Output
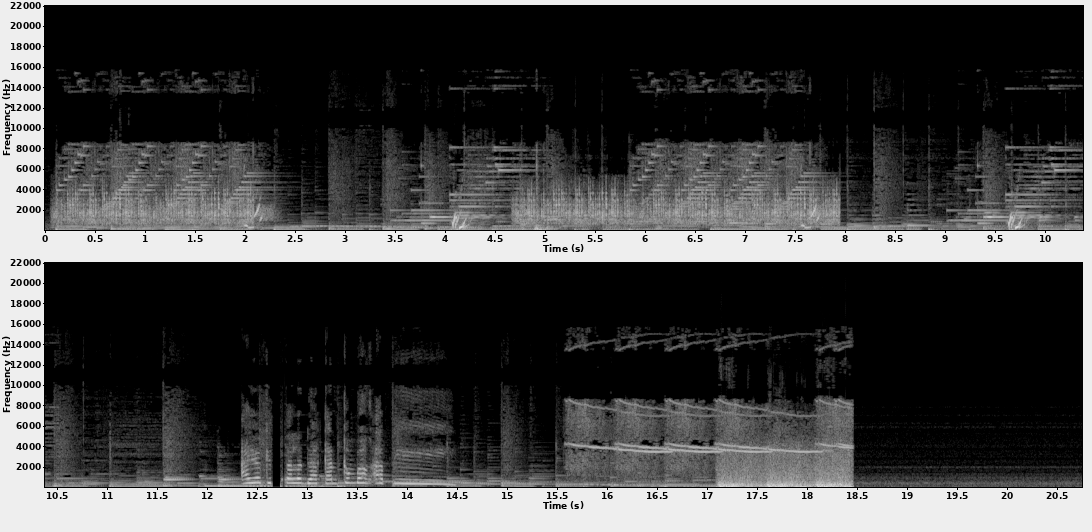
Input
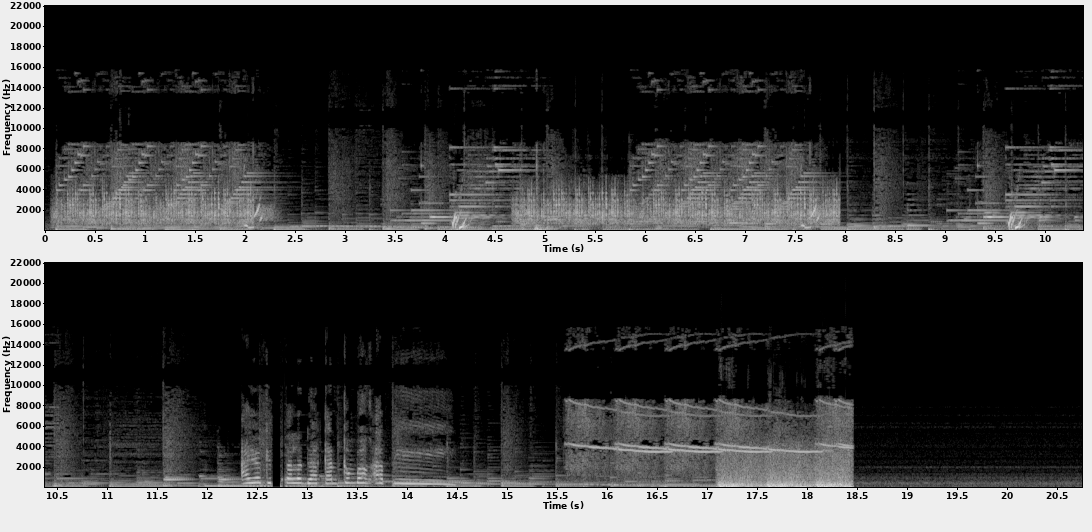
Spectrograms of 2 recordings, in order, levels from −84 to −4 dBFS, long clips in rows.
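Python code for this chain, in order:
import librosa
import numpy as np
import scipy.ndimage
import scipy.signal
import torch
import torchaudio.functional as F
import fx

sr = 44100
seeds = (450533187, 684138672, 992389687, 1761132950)

y = fx.highpass(x, sr, hz=fx.line((13.38, 210.0), (15.06, 97.0)), slope=12, at=(13.38, 15.06), fade=0.02)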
